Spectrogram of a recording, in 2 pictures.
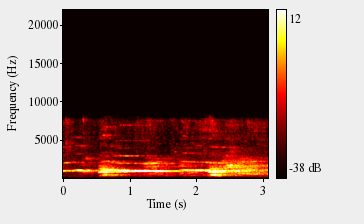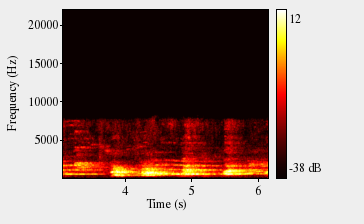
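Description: A dog giving a series of drawn-out, pitched calls, about four in a row, each lasting over a second.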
